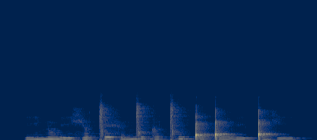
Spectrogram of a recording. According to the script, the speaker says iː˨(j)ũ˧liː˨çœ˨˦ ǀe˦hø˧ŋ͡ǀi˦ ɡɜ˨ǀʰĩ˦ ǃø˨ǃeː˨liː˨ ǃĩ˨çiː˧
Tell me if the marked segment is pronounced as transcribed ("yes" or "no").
no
